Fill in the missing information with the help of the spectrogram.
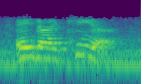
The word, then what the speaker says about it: adikia: The next word is adikia. Adikia. A-D-I-K-I-A. A-D-I-K-I-A.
